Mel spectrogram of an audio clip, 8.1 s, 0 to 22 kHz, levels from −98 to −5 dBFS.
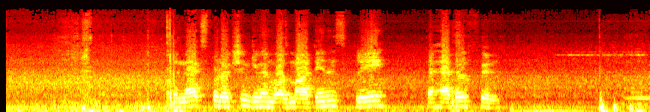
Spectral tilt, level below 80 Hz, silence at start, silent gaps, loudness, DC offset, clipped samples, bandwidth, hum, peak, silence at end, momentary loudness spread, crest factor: -6.5 dB/octave; -26 dBFS; 0.1 s; none; -12 LUFS; under 0.1%; under 0.1%; 15 kHz; none; 0 dBFS; 0 s; 22 LU; 12 dB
